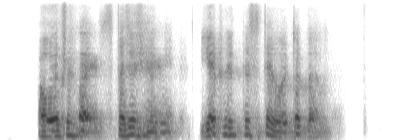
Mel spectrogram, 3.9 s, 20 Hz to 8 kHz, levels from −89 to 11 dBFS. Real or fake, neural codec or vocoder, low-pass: fake; codec, 16 kHz, 0.5 kbps, FreqCodec, smaller model; 7.2 kHz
